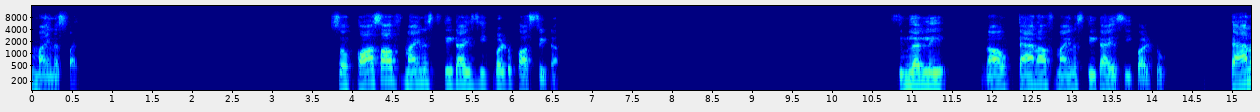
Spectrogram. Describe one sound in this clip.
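A man explains calmly in pauses over an online call.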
